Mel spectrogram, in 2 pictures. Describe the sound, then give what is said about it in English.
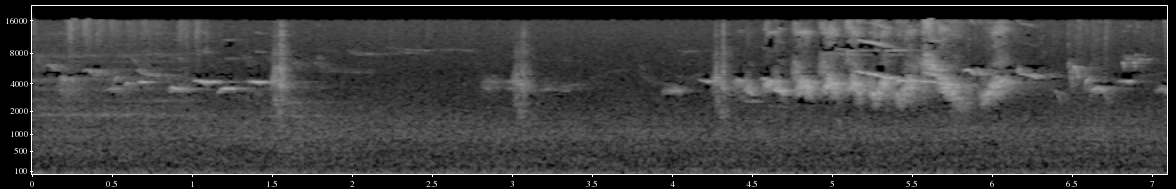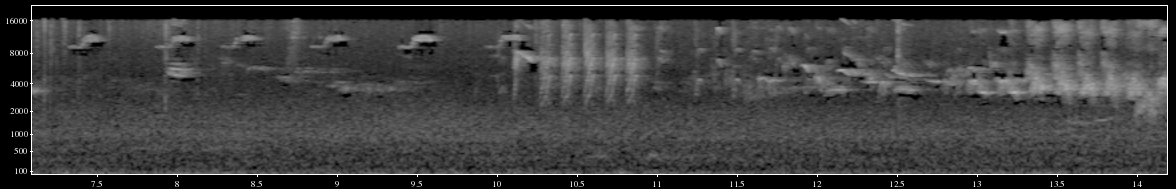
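Many birds sing and chirp at once, starlings among them, on a fine, dry day with the sun climbing. A busy overlapping mix of high whistles, clicks and trills runs throughout over a steady low rumble of background noise. “So many different bird songs, man. Starlings have come to the suit block.”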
